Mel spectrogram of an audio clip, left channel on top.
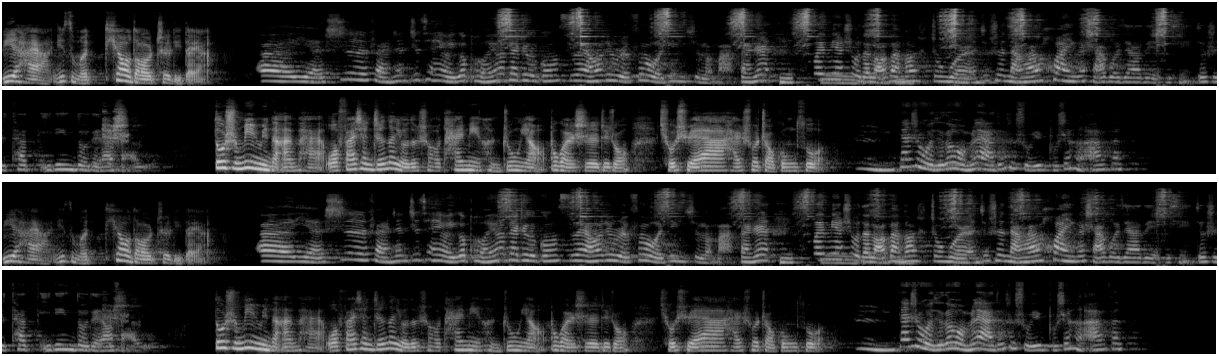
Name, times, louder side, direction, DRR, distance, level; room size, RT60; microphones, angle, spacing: voice 1, 0.0-2.1 7.8-7.9 8.2-8.6 13.2-13.4 14.3-20.4, left 4 dB, 75° left, 0.9 m, -25 dB
voice 2, 2.5-7.8 8.1-13.7 20.7-23.4, right 2 dB, 50° right, 2.7 m, -30 dB
sound 1, 4.9-5.2 5.6-5.9 6.5-6.8 7.3-7.5 7.9-8.1 8.6-8.8 9.4-9.6 10.1-10.3 10.8-11.0 11.5-11.7, left 9 dB, 25° left, 3.6 m, -26 dB
28.0 x 14.5 x 8.5 m
head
